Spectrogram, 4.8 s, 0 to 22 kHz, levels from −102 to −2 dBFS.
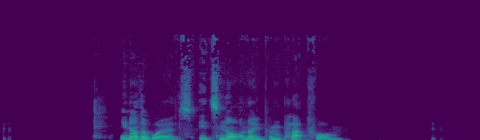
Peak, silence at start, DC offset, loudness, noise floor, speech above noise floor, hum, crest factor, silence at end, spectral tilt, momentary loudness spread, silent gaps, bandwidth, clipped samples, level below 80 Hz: -30 dBFS; 0.95 s; under 0.1%; -49 LUFS; under -90 dBFS; over 42 dB; none; 20 dB; 1.4 s; -5.5 dB/octave; 9 LU; 1.12-1.19 s; 16.5 kHz; under 0.1%; -84 dBFS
